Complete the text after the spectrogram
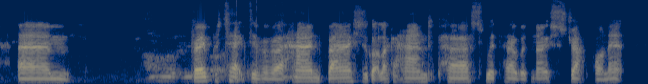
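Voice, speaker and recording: This man has a London accent, a medium pitch and a bright, sharp tone. He talks at a moderate pace with fairly even intonation, and the sound is dry and close with no echo. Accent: British English, London area. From southern England, near London. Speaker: medium and healer, author. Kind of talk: casual interview, readings.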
